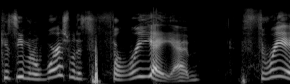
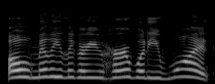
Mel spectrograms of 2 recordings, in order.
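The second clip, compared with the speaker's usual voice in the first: mildly worried, higher-pitched coo; concerned owner; 5 semitones higher than usual. Retold or imitated. Owner waking to her screaming cat, mildly concerned. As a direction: fuss over the pet a little, higher. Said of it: "And I'm like".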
